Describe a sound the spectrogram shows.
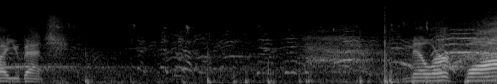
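A volleyball is struck hard several times.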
